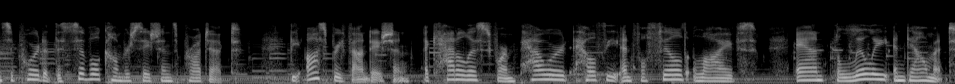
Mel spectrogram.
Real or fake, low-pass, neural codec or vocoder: real; 7.2 kHz; none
